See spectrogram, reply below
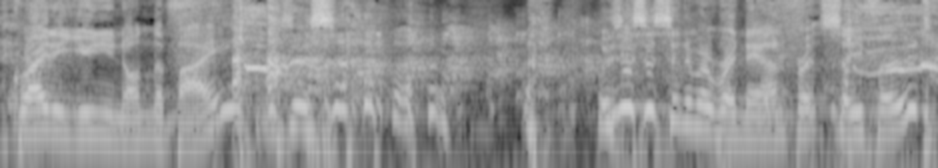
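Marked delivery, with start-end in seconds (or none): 1.4-5.8 laughing incredulous. Real, not acted. Mock-incredulous question about the cinema.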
